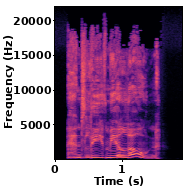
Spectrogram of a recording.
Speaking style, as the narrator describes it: cried the Baronessa, as though Ieva had proposed taking her out into the storm and blindfolding her

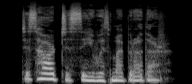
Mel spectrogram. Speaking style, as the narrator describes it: Murine muttered unhappily

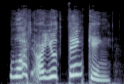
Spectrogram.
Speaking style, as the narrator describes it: Eliseta cried

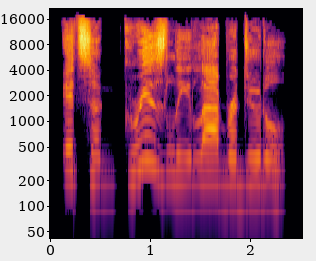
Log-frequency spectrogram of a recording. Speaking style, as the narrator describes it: Alexia shouted

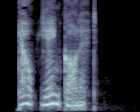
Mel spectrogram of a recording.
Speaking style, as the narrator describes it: her brother Adrian whispered

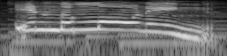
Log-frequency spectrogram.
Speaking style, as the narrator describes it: cried all the other beetles

